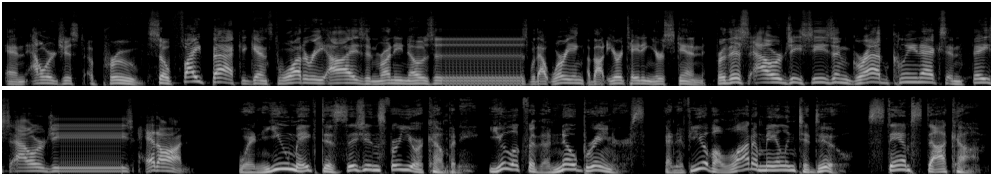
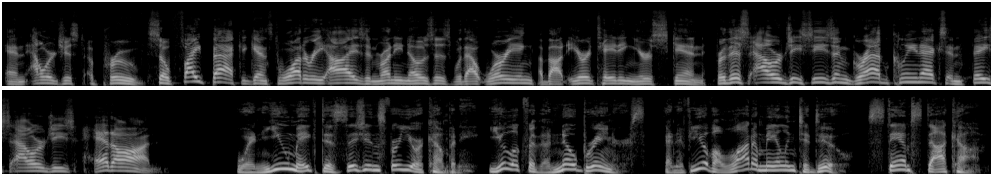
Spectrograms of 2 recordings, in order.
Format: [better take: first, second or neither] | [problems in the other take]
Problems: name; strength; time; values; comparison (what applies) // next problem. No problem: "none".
second | audio freezing; at 4.5 s for 1 s and at 10 s for 0.5 s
